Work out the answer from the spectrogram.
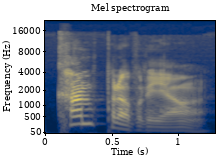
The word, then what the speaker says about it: comparable: 동사가니까 이것도로 읽기 쉽잖아요 근데 이게 발음이 블이 아니에요 comparable에요 동사는 comp인데 형용사 형은요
